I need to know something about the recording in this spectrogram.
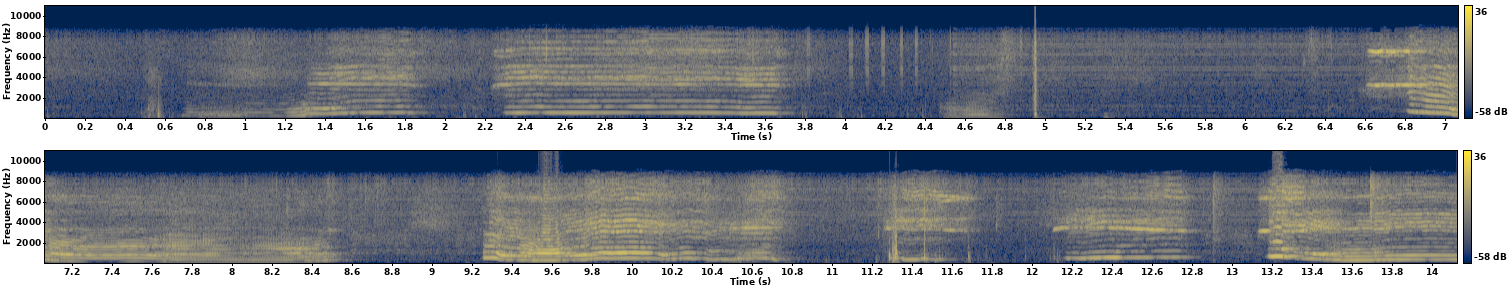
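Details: Excited pet Weimaraner howling at a labmaraner indoors after light provoking: long harmonic howls, some held steady and some wavering up and down, in several bursts with short pauses between them.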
